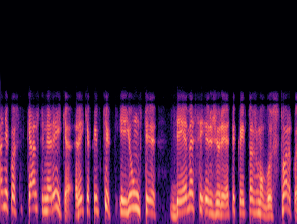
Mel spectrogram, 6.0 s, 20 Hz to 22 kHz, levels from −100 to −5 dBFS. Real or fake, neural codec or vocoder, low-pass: real; none; 5.4 kHz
